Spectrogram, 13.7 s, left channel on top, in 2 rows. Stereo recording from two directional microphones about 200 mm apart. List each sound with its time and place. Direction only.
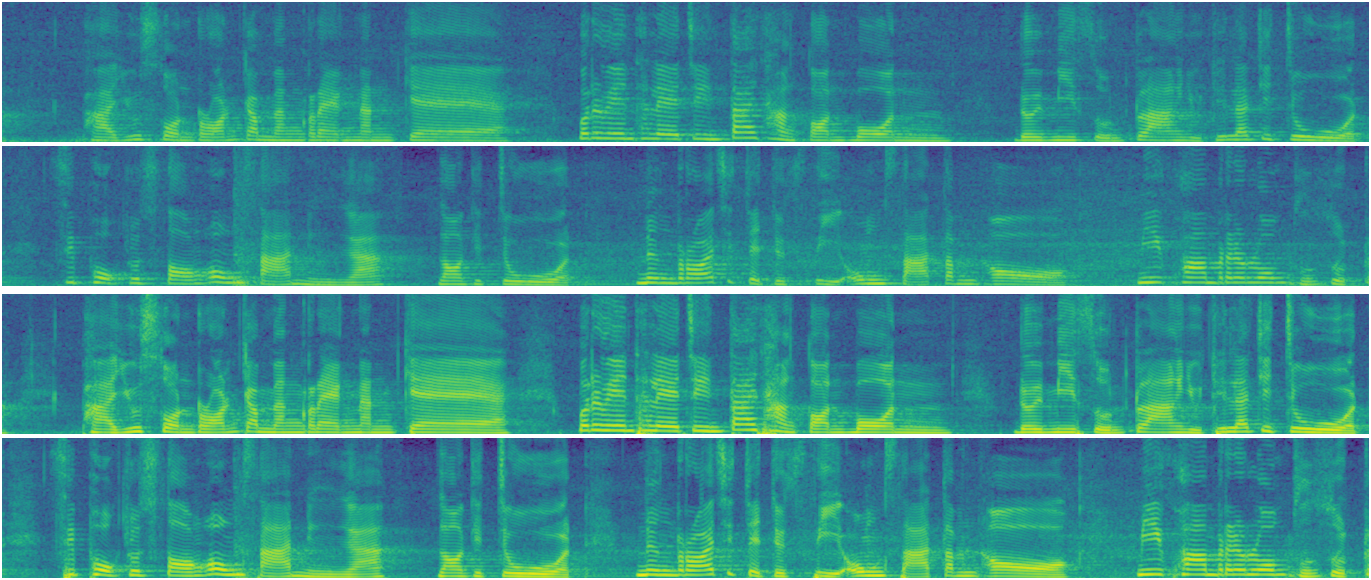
0.3 s speech: 40° right (ahead or behind)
